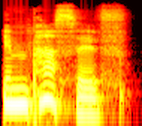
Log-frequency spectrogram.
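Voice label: "impassive", British English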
